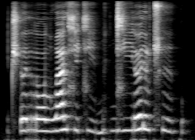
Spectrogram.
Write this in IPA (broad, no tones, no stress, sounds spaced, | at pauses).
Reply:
t͡ʃʼ ə r ɔ l w a l ɕ ə t͡ɕ i b | d͡ʑ i ɾ œ ɾ ɨ l ʈ͡ʂʰ ɨ kʷ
